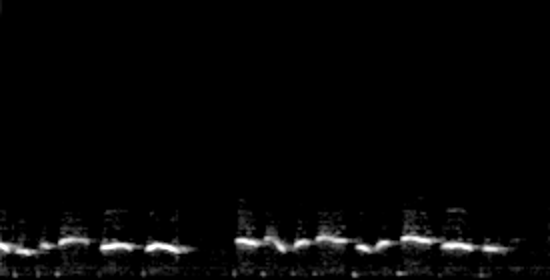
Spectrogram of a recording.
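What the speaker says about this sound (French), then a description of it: "Oui, je siffle très bien." A person whistles a melodic tune alone, with short rising and falling phrases broken by a brief pause midway, clear and close.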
